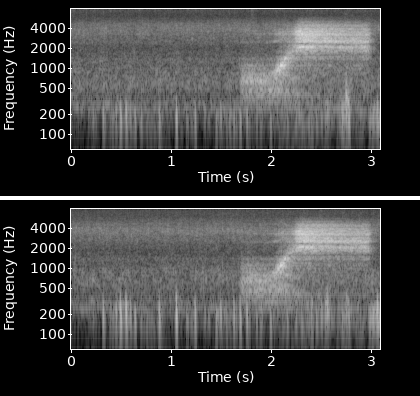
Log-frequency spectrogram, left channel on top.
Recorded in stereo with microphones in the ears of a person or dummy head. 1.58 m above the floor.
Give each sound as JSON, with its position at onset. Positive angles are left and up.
{"t": 1.7, "sound": "a whoosh", "side_deg": 5, "distance_m": 0.8}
